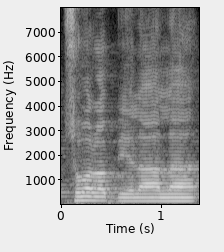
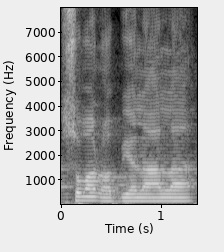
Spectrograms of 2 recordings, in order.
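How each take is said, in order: No difference in how they are said.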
